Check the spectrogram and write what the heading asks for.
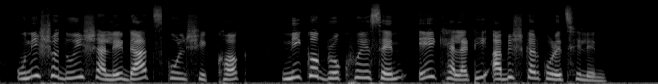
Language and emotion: Bengali, neutral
